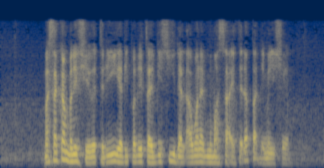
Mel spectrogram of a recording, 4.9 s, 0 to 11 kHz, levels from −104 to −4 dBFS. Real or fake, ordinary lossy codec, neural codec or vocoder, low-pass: fake; MP3, 64 kbps; codec, 16 kHz, 1.1 kbps, Voila-Tokenizer; 7.2 kHz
